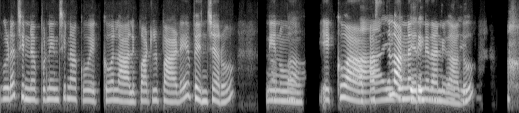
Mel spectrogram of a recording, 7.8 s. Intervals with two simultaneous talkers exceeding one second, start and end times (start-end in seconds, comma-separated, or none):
5.6-7.0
